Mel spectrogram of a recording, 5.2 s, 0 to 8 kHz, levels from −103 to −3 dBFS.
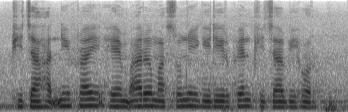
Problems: constant background noise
